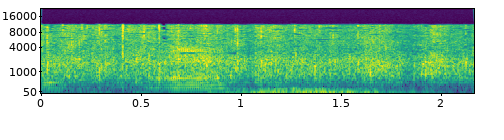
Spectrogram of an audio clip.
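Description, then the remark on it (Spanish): Steady, dense clapping from an audience for someone who answered a question fills the whole stretch, a continuous patter of many hands. A voice briefly rises over it early on, then the applause carries on alone. “Un aplauso, por favor.”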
